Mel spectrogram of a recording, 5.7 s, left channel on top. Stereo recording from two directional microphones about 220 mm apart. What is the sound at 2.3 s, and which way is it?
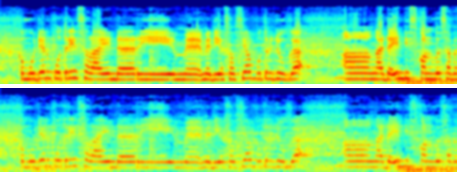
A woman's voice, 45° left (ahead or behind).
